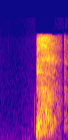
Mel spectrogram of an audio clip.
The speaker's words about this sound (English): Oh, you can't sneeze just once. It's weird. You don't sneeze properly.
